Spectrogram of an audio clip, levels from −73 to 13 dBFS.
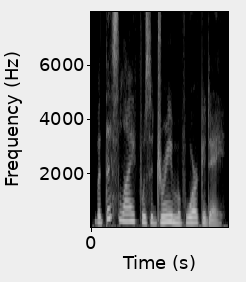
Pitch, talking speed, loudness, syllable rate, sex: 215 Hz, 230 wpm, -15 LUFS, 5.2 syllables/s, female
